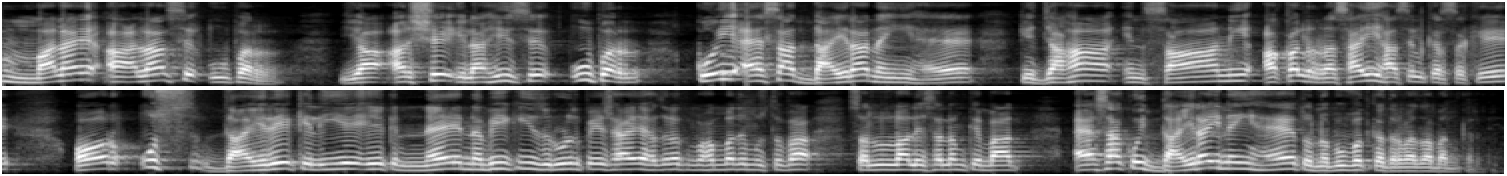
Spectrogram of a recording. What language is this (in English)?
Urdu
